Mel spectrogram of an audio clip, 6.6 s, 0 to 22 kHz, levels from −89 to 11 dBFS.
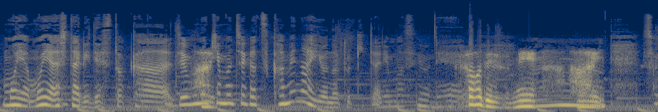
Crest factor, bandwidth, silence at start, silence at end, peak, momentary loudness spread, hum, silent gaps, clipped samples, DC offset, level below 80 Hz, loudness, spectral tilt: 18 dB; 13.5 kHz; 0 s; 0 s; 0 dBFS; 17 LU; 60 Hz at -45 dBFS; none; under 0.1%; under 0.1%; -40 dBFS; -17 LUFS; -5.5 dB/octave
